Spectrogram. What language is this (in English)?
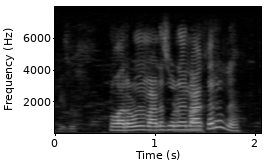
Gujarati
